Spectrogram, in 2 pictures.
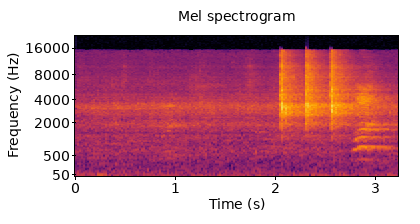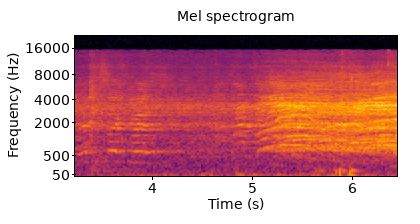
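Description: Three sharp smacks in quick succession about two seconds in, kickboxing blows landing, followed by a few shouts and then crowd voices swelling loudly near the end.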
